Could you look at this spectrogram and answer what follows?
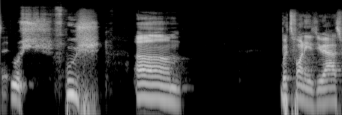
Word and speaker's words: Puig: The word is that Ricky Push. They that's how they say it. That's kind of how they pronounce it. Push.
